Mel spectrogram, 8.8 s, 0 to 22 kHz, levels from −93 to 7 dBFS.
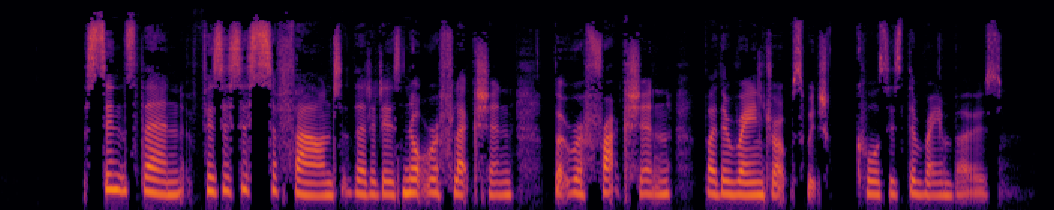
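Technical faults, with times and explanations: Throughout: MP3 compression, likely. Codec damage is plainly audible, with weak frequency lines dropping in and out between frames as bits run short. Nothing is heard above 18.3 kHz, the encoder's fixed treble cut. The sound fits about 64 kbps.
7.12 to 7.15 s: pre-echo, just after "by the raindrops which". A short hiss comes before a sharp attack and lasts 29 ms. The attack fell late in a codec block, so noise sized for the loud part spread into the quiet before it.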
